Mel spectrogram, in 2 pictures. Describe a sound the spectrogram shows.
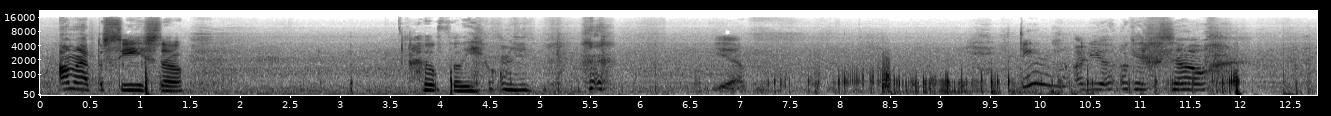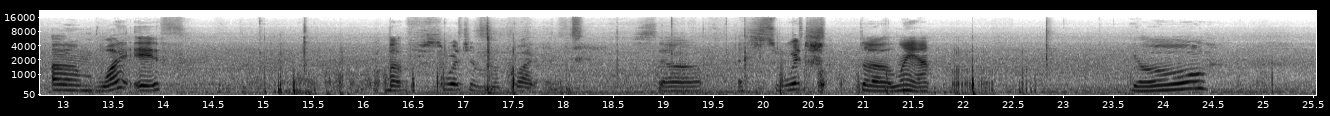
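A boy talks loudly and excitedly, very close.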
